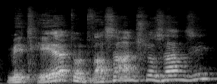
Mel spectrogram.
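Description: An actor playing a genteel, weary and odd gentleman scientist in a radio drama, formal, courteous and deliberate. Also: high voice, very animated, full character voice. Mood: polite, reserved. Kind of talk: German radio drama acting. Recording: roomy binaural interior.

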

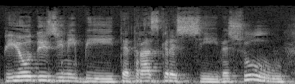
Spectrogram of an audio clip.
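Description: A woman's voice: low voice, slow pace, very noisy. A woman playing a commanding, encouraging feminist workshop leader in a radio play, exhorting her group with theatrical, rhetorical fervour. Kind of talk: radio theatre acting, declamatory.

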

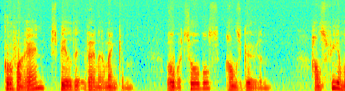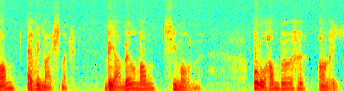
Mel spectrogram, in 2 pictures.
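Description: A male radio drama announcer reads scripted credits. His voice is husky and medium in pitch. The recording is dull and lo-fi. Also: animated, slow pace.

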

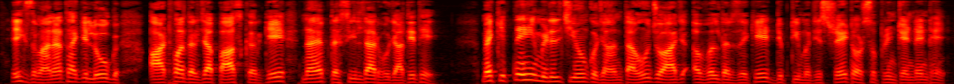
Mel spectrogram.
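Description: Man acting a stern, preachy elder brother, animated. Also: mid-range voice, no echo, close to an everyday voice. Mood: indignant scolding. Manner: scolding, emphatic, moralizing with rhetorical questions. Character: stern, preachy elder brother, a schoolboy lecturing his junior.

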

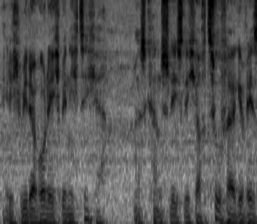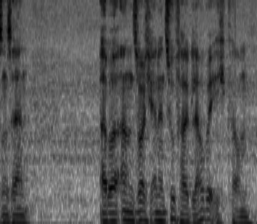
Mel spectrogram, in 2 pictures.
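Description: An actor in a radio drama playing a guarded, analytical spaceship crewman who speaks deliberately and reasons step by step. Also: low voice, background noise, natural voice. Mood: wary, insistent. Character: guarded, analytical male spaceship crewman hiding his identity. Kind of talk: German radio play dialogue.

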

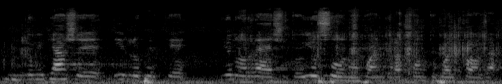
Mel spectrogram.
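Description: An Italian woman answering interview questions, animated and enthusiastic. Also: medium pitch, moderate pace, heavy background noise. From Italy. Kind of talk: conversational interview.

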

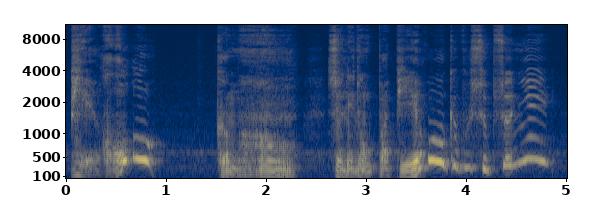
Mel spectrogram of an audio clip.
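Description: A man's voice: mid-range voice, very animated, measured pace. A man voicing a flustered, vain and gullible old king in a storybook tale, with exclamatory, stammering speech. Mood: panicked, indignant.

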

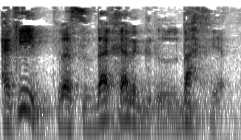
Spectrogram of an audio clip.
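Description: An Egyptian-accented man giving an informal religious lesson as a sheikh, in a halting, didactic manner that prompts listeners with questions, mixing classical and colloquial speech. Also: medium pitch, animated, gravelly, a bit bright.

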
